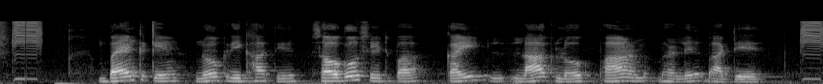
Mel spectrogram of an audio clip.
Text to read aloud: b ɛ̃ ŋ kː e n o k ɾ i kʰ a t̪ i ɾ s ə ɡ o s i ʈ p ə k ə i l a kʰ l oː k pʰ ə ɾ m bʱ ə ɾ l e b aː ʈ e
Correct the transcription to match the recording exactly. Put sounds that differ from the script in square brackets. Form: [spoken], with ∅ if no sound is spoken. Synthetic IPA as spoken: b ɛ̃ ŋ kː e n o k ɾ i kʰ a t̪ i ɾ s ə ɡ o s i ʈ p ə k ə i l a kʰ l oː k pʰ [a] ɾ m bʱ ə ɾ l e b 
